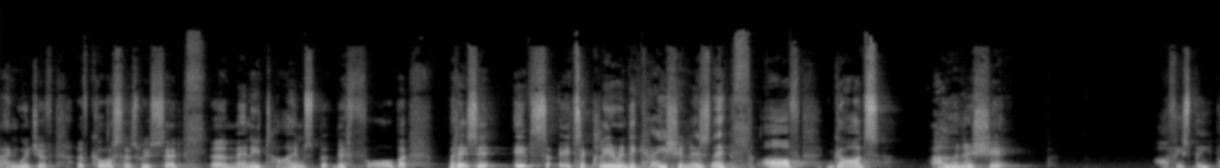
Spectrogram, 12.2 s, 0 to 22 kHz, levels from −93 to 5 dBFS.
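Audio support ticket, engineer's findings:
Nothing stood out on listening, so no findings to log against this ticket.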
